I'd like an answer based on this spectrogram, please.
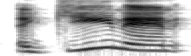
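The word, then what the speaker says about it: Egeanin: Eginen is...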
